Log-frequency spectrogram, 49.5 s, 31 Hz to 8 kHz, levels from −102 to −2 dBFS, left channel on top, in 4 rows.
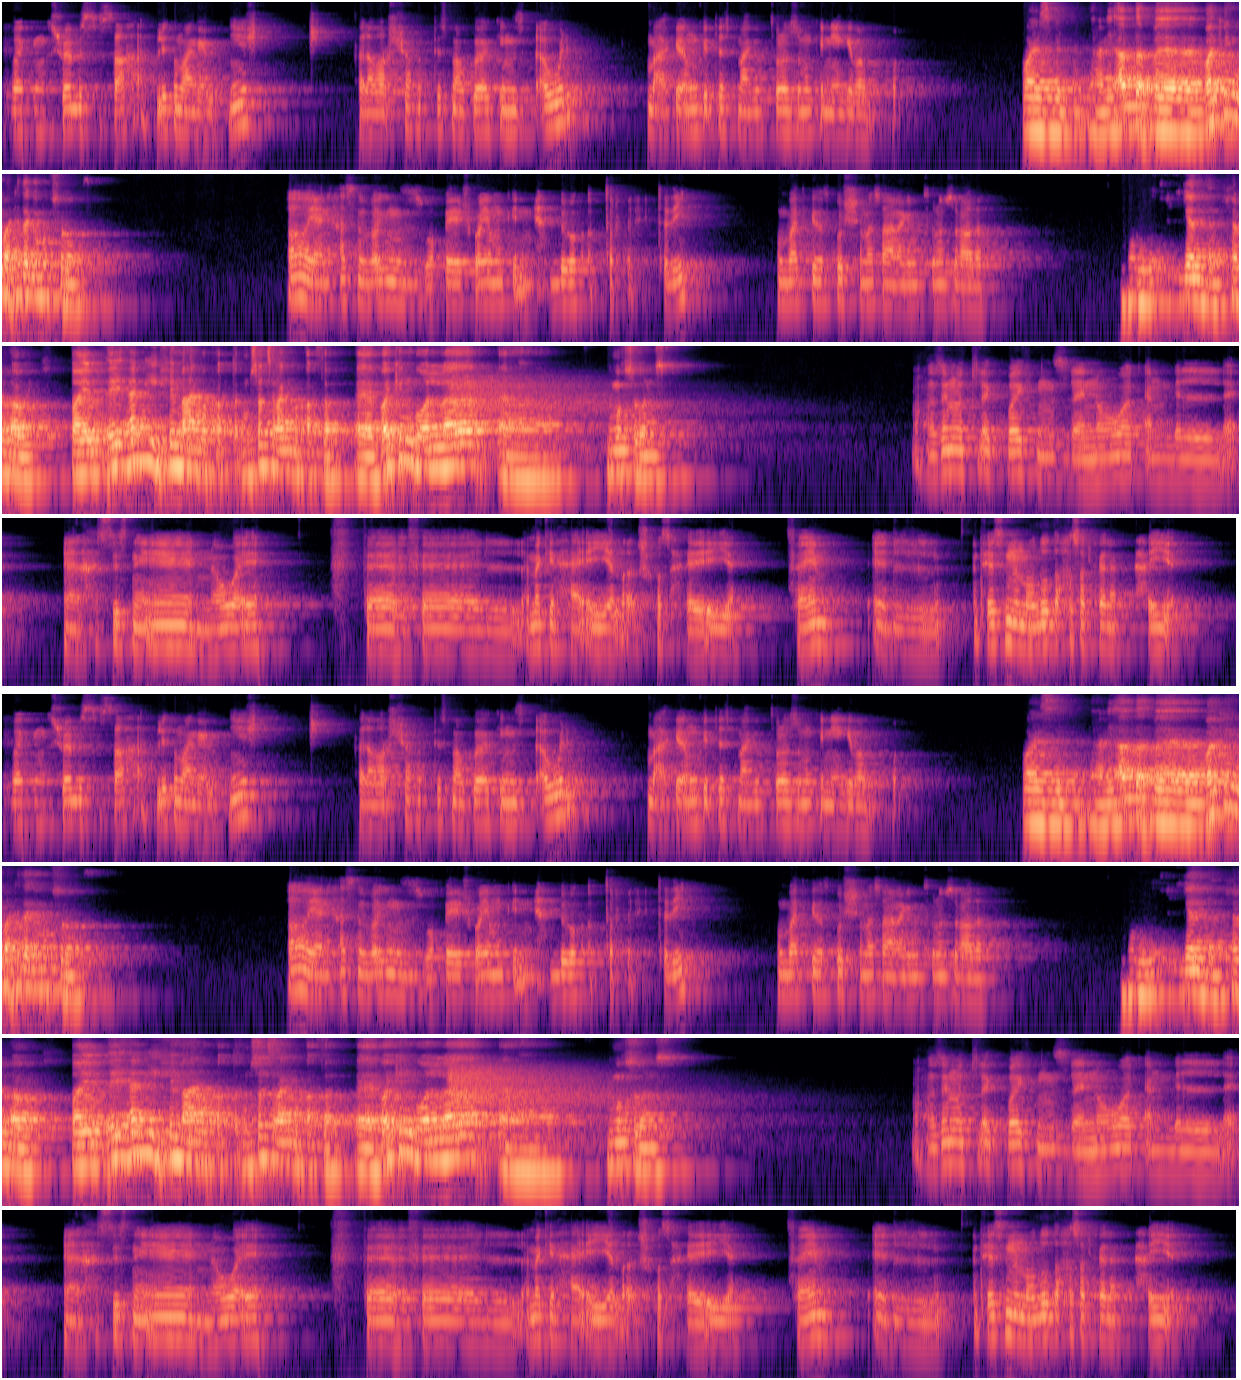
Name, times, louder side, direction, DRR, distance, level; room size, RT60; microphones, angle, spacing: voice 1, 0.1-2.5 3.1-3.2 3.6-5.7 6.5-8.7 15.2-18.1 18.4-18.5 19.0-19.2 20.1-22.2 33.8-37.1 37.7-39.7 40.4-44.4 45.0-45.4 45.8-46.5 46.9-48.8, left 1 dB, 10° left, 7 dB, 0.3 m, -31 dB
voice 2, 10.2-13.1 23.6-25.1 25.4-30.3 30.8-31.4, left 2 dB, 45° left, 3 dB, 0.8 m, -21 dB
sound 1, 29.2-31.6, right 3 dB, 70° right, 0.8 m, -36 dB
7.3 x 3.6 x 6.1 m, 1.2 s
head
